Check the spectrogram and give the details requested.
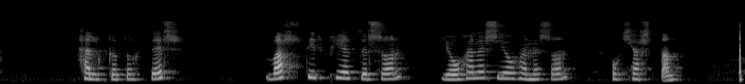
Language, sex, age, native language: Icelandic, female, 13, Icelandic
